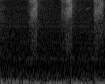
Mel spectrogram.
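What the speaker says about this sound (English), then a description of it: "You have to spray it first before it'll tell you if it needs cleaning" Short hissing bursts of cleaning spray from a spray bottle in a video game, three quick puffs spaced about a third of a second apart over a low background hum.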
